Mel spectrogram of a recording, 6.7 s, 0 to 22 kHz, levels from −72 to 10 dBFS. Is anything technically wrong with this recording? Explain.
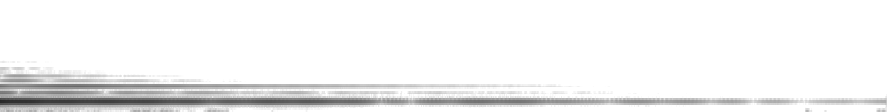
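No, nothing technically wrong turns up here, and this bit of music comes across without any problems worth pointing out.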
